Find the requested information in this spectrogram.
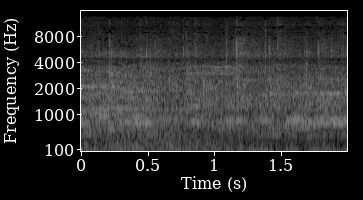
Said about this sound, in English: And you can hear the crowd here at Dish Falk Field being energized by that last two or three minutes of intense back and forth, shall we say.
